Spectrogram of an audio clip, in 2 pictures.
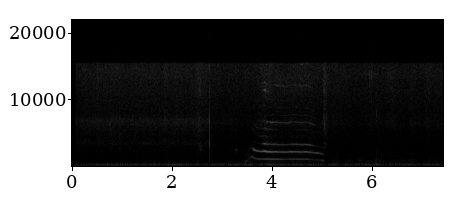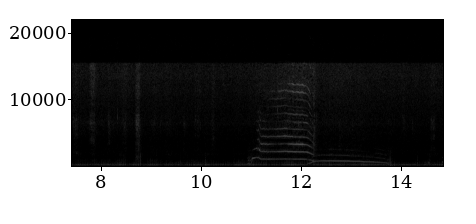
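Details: Five kittens nursing together and jostling over teats indoors; two clear rising-then-falling meows with bright harmonics stand out about eight seconds apart over a steady low hum.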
